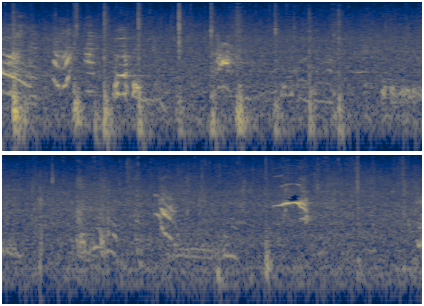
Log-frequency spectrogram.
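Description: Toddler's wordless babbling and high squeals, with light slaps and splashes as his hands hit the rainwater on a plastic slide.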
